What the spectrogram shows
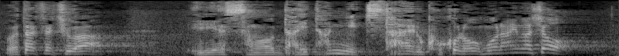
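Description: A man's voice: on the high side, big pitch swings, measured pace, a little hiss or hum. A man preaching a sermon. He talks animatedly, cracks jokes and acts out short everyday conversations. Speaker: pastor.

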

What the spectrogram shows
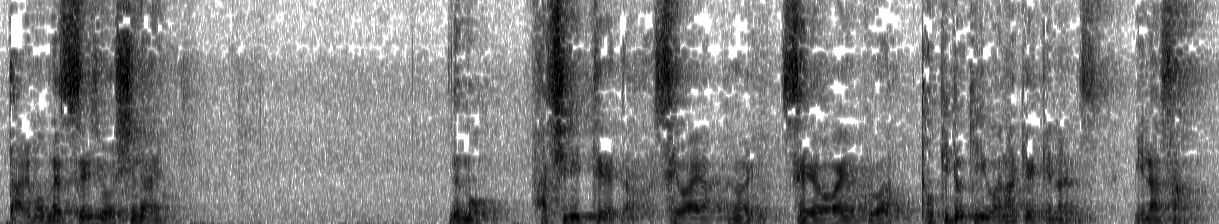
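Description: A male pastor preaching a sermon in a conversational way, asking rhetorical questions and rising sharply in pitch for emphasis. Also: moderate pace. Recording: echoey room.

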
